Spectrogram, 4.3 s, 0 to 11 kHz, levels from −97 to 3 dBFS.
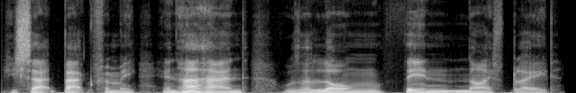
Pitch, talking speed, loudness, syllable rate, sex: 125 Hz, 195 wpm, -19 LUFS, 4.4 syllables/s, male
